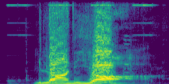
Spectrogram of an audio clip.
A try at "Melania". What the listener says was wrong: It's not Melania. It's Melania. It's not that long of an O. It's Melania, not Melania.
